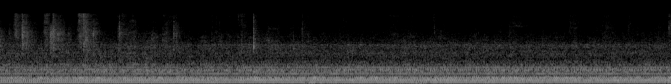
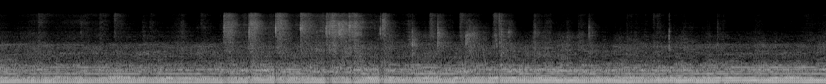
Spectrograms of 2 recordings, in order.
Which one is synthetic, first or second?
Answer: second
